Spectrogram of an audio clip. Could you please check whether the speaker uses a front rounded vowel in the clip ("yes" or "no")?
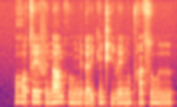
no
